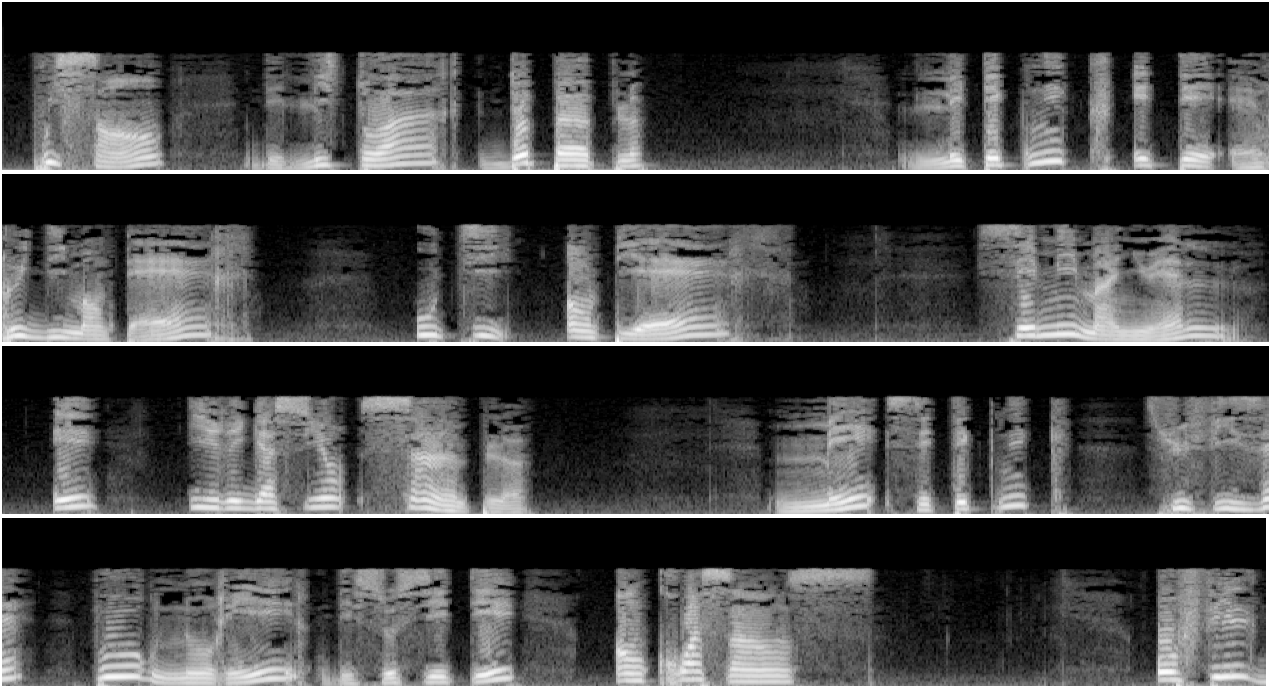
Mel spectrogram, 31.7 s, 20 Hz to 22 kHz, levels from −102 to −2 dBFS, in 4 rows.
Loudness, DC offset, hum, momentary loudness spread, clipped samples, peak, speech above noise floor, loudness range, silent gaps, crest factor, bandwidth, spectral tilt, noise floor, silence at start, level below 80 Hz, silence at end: -15 LUFS; under 0.1%; none; 14 LU; under 0.1%; -2 dBFS; 45 dB; 3 LU; none; 14 dB; 6.6 kHz; -6 dB/octave; -59 dBFS; 0.2 s; -34 dBFS; 0 s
